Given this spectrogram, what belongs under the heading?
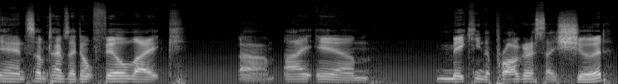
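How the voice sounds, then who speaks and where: The voice is loud with a bright, sharp tone and moves at a fairly slow pace. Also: man, medium pitch for a man. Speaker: firefighter. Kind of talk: casual chat.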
